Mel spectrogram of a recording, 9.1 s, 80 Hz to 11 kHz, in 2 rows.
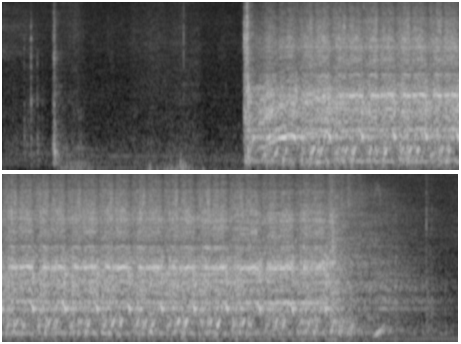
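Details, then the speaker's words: Pinto engine in a DAX car, previously parked 15 years with low compression on cylinders 3 and 4, compression test after running a while: steady three-beat-per-second cranking with even pulses, reading about 11.5–12 kg, good. "that is about the same around 11 and a half to 12 kilograms good"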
